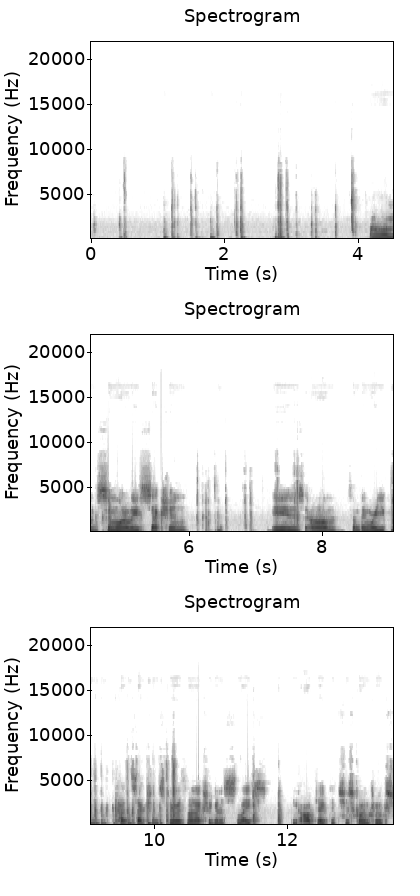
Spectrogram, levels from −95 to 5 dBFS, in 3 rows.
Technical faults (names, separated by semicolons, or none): noise suppressor applied to music or sounds; sound cut by the noise suppressor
